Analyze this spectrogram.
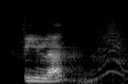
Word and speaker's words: Fila: First item we have is a Fila jacket. I think that's how you pronounce it. That's how I always pronounced it. I know some people say Fila, but that just seems weird. So hopefully this fits on the mannequin.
